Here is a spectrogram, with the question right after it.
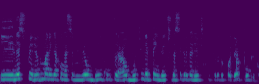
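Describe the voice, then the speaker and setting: At a fairly quick pace, a man speaks with a high pitch and a dark, mellow tone. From Brazil, Paraná (Umuarama). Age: 20s. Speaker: municipal culture secretary. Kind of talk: panel talk.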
